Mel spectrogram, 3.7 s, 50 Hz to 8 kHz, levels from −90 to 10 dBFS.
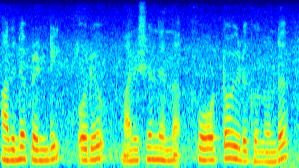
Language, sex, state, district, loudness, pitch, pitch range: Malayalam, female, Kerala, Kollam, -15 LUFS, 200 Hz, 195-215 Hz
